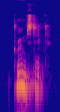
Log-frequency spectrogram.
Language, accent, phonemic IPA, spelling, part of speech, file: English, Southern England, /ˈbɹum.stɪk/, broomstick, noun / verb, LL-Q1860 (eng)-broomstick.wav
- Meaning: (noun) 1. The handle of a broom (sweeping tool); (sometimes) the entire broom 2. A broom imbued with magic, enabling one to fly astride the handle 3. A control stick of an airplane or other vehicle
